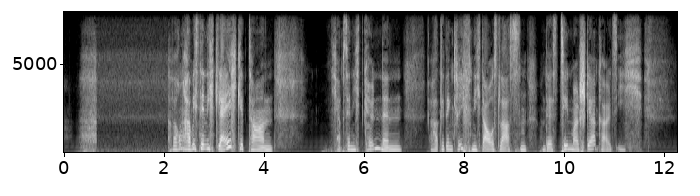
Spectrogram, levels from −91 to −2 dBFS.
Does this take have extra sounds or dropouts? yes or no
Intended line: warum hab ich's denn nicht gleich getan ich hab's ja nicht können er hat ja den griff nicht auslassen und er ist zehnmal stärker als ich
no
